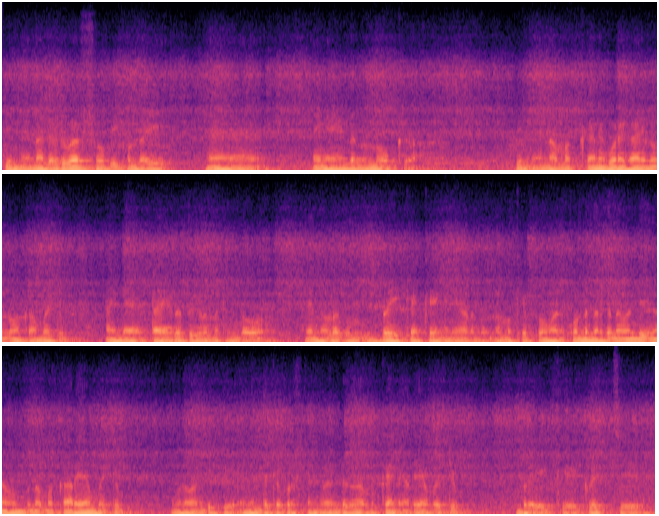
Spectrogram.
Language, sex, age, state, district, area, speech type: Malayalam, male, 30-45, Kerala, Wayanad, rural, spontaneous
